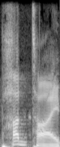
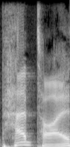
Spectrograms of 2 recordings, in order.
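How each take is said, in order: First: The first word has the vowel of 'cup'. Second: The first word has the vowel of 'cat'. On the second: "so P-A-D?"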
